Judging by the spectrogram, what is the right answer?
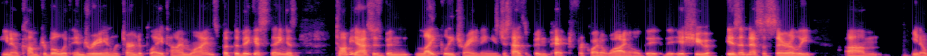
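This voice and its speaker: Man, casual football podcast co-host, mid pitch, hesitant fillers, physio-style explaining. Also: pushed and bright. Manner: thoughtful, filler-heavy, explains from a physio view.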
